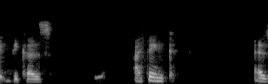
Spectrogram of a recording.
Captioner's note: none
